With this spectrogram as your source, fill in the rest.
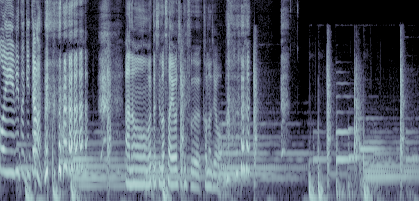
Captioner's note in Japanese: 笑い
